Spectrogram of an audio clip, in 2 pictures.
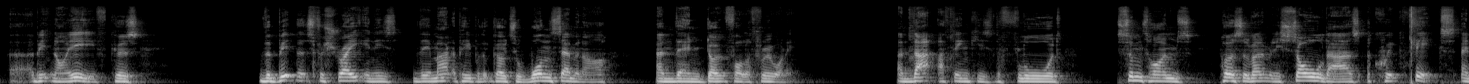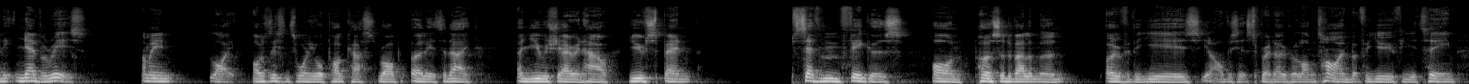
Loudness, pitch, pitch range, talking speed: -22 LUFS, 130 Hz, 115-140 Hz, 180 wpm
